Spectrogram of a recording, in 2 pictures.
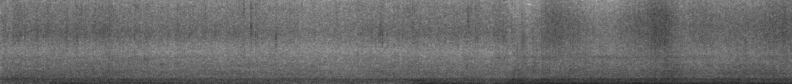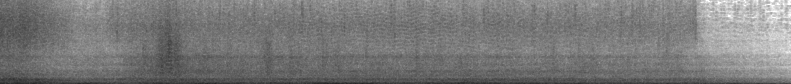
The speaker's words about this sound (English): A deluge of such magnitude that the world's greatest waterfalls, flowing together for more than a million years, would only just begin to approach its results.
